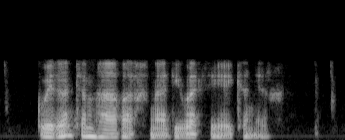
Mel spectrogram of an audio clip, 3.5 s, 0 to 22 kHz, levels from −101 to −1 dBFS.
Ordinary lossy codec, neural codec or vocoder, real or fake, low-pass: Opus, 32 kbps; none; real; 3.6 kHz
